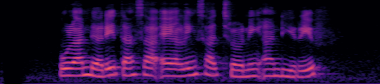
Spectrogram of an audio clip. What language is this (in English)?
Javanese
